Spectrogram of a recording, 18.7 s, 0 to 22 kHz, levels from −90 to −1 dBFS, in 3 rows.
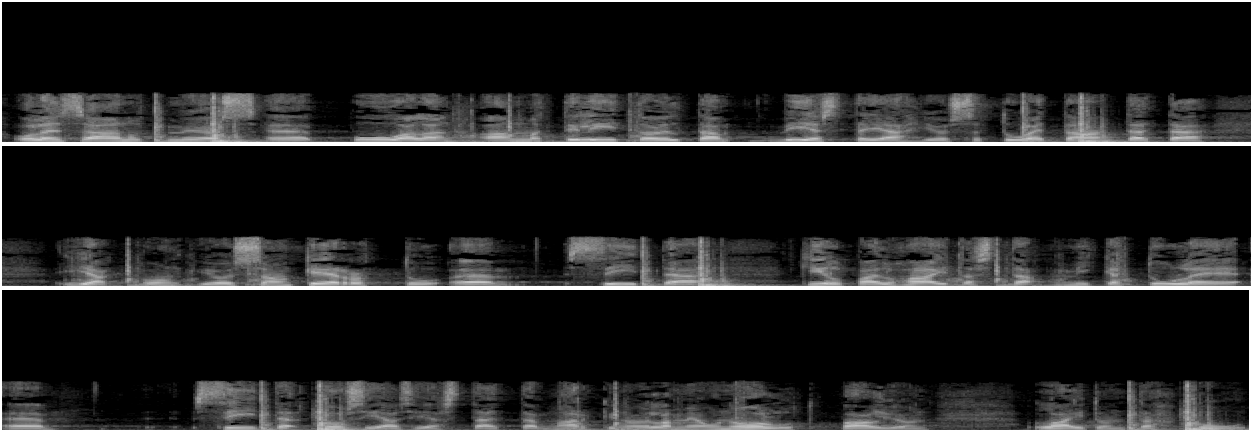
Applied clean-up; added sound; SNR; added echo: none; Slam; 7 dB; none.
